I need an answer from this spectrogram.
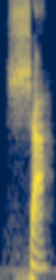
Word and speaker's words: siya: The S-I-Y combination makes the sh sound in Tagalog. Some regions say siya, but in the Luzon, central Luzon area, in the Tagalog region, it's siya, siya.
